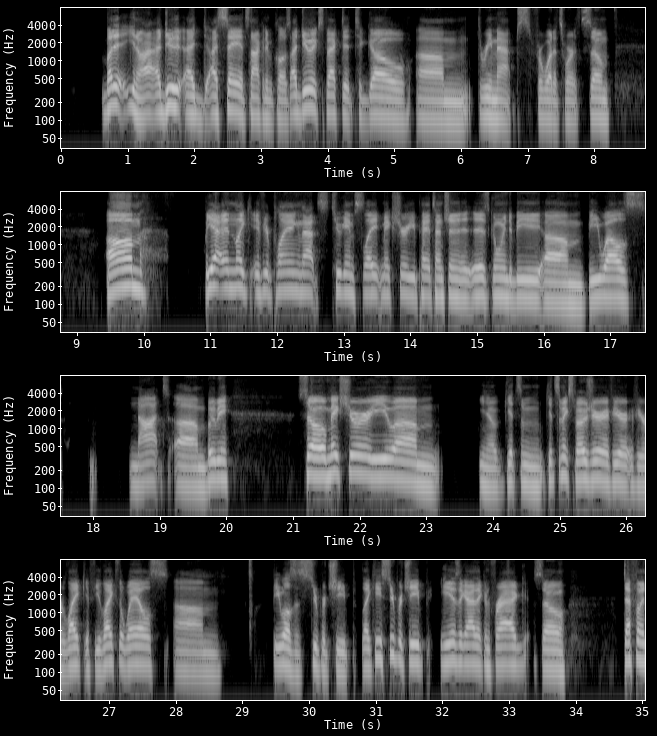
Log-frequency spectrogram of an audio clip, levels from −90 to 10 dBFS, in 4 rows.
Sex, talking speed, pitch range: male, 165 wpm, 115-150 Hz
